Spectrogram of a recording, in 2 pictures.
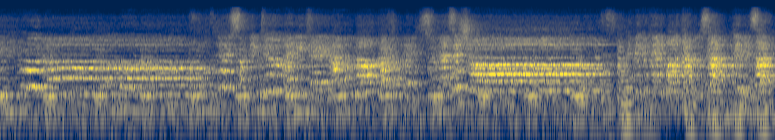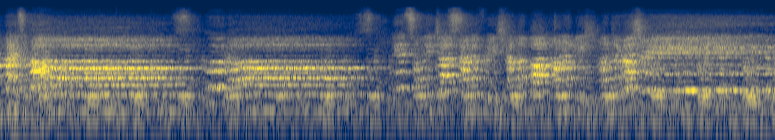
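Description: Large mixed choir singing in parts, holding long chords in phrases of a few seconds each.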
